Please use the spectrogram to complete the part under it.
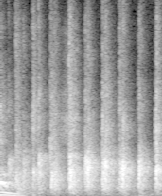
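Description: Audience clapping hands on a game-show stage, about eight distinct claps in a slow, steady rhythm, fairly close and moderately loud, with no talk over them.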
